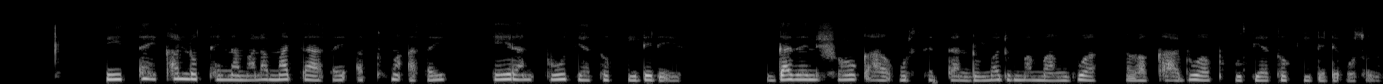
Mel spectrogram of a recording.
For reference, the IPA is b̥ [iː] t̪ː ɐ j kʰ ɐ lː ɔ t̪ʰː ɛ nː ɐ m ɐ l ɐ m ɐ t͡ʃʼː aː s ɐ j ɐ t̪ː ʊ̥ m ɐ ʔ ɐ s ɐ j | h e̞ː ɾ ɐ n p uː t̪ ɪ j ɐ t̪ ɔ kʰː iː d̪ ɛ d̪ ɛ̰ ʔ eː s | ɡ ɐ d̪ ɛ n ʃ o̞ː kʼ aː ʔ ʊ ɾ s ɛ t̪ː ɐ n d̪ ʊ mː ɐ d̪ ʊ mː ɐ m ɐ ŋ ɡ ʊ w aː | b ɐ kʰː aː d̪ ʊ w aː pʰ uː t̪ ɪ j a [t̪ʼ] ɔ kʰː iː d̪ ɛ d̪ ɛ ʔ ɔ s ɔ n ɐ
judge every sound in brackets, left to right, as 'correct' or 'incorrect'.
correct, incorrect

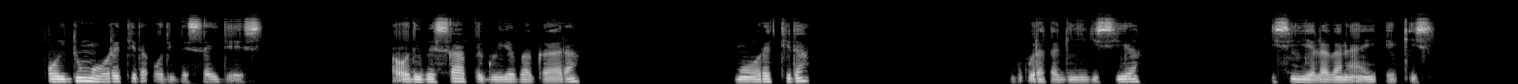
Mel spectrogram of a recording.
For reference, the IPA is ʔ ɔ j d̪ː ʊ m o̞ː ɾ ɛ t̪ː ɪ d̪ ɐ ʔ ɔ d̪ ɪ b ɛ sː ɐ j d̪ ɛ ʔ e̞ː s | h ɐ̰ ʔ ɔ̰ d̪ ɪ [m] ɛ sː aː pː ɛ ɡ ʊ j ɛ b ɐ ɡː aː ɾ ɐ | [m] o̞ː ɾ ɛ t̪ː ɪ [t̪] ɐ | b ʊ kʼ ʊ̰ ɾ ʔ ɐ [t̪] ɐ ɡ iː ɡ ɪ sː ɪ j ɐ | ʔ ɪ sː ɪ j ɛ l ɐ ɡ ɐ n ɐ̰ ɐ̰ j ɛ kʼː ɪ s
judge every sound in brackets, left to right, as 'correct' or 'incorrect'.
incorrect, correct, incorrect, correct

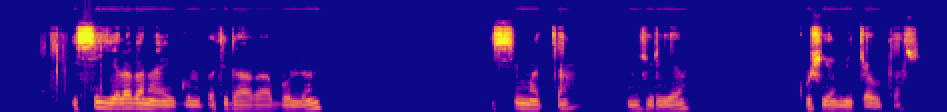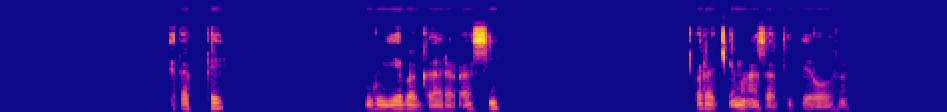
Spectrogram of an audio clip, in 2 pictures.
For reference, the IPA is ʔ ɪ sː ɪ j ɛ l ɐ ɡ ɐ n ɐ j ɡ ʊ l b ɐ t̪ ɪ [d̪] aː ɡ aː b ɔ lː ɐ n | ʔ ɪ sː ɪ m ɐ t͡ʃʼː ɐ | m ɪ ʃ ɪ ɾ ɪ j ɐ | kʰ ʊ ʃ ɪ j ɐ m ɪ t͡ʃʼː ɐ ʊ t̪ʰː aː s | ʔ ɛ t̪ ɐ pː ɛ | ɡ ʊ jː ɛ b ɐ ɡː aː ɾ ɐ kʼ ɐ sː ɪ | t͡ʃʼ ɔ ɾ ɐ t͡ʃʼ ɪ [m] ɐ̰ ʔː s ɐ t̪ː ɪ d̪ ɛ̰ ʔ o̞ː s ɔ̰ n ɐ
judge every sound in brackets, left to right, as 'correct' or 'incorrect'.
correct, correct

